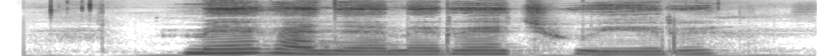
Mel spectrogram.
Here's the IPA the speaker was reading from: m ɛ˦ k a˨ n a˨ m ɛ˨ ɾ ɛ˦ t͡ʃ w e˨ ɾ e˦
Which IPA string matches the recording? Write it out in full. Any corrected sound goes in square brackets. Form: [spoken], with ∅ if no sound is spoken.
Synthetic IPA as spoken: m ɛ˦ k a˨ [ɲ] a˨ [n] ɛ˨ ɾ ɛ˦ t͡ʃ w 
